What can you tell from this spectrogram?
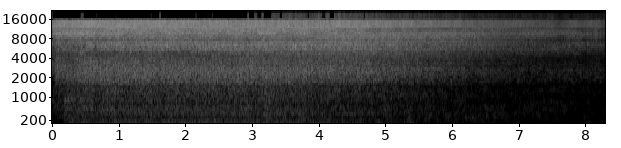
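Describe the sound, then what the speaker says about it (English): An airbrush spraying gloss varnish over artwork cards gives a steady, close, high-pitched hiss that slowly fades over several seconds, with no voices. "So the noise from the airbrush"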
